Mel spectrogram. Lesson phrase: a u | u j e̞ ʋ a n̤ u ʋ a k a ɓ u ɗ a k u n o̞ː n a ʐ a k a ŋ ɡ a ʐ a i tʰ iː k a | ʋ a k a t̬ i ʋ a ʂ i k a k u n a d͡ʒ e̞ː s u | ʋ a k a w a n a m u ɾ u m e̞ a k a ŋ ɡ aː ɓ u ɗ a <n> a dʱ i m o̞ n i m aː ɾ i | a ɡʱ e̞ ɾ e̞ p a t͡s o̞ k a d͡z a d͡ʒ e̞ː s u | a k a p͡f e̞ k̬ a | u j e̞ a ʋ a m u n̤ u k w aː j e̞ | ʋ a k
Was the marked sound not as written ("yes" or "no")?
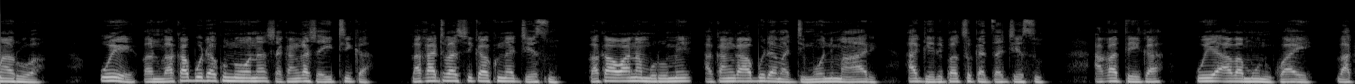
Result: yes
